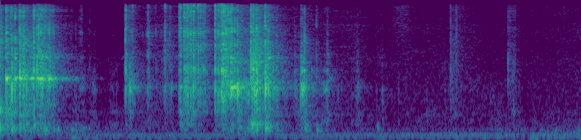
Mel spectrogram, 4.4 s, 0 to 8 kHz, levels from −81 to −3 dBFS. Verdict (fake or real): real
